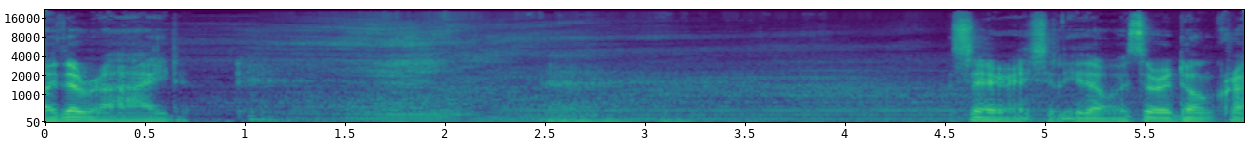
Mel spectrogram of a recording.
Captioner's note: inhale, sigh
